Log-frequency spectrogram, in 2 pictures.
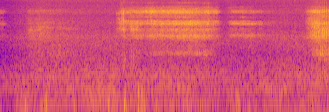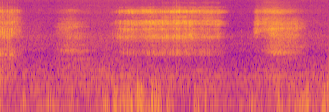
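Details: Simulated snoring voiced for a toucan puppet in a comedy puppet interview: exaggerated, acted snores in long hissing breaths with breaks between.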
